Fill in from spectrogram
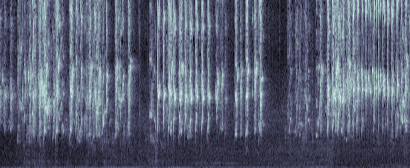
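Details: Lovebirds, including parblue and opaline colour forms, chattering loudly at close range: dense bursts of rapid, high, squeaky chirps, almost continuous, broken by brief pauses.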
